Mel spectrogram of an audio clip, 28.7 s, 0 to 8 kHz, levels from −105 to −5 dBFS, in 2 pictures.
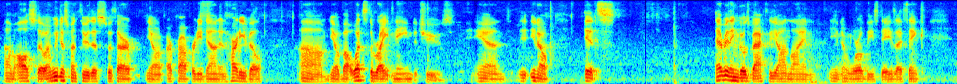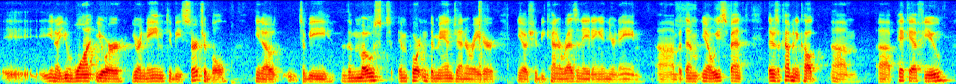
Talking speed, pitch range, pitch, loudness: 180 wpm, 90-115 Hz, 100 Hz, -18 LUFS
